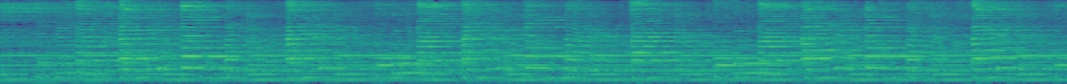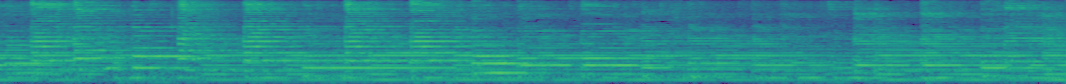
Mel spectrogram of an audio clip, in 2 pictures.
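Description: Instrumental break played on acoustic guitar: quick picked notes over a steady low held note, with harp and cello in the accompaniment.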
